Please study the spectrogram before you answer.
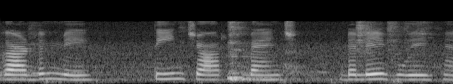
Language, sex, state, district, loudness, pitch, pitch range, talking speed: Hindi, female, Haryana, Rohtak, -20 LUFS, 225 Hz, 220-250 Hz, 105 wpm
